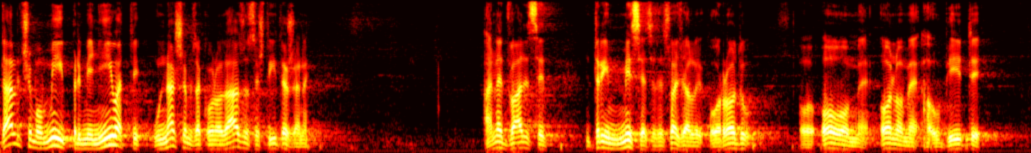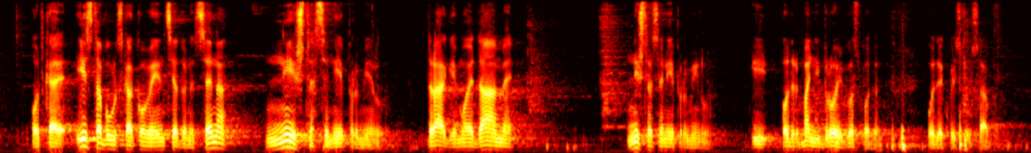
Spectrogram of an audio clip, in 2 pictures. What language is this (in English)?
Croatian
